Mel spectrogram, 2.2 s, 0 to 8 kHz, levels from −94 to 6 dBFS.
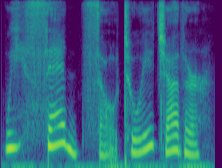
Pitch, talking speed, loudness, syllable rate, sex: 220 Hz, 160 wpm, -18 LUFS, 3.6 syllables/s, female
